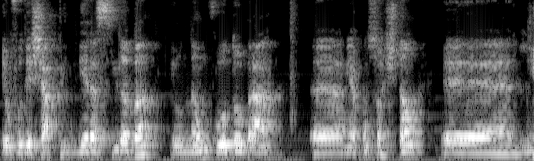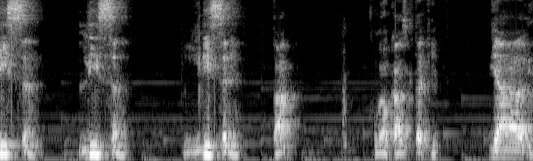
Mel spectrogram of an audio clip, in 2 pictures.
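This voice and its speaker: A man gives an English grammar lesson, reading out each rule and then walking through it slowly. His voice sits at a middle pitch and comes from some distance off the mic. The room is echoey, with soft music in the background. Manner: explains slowly, reading rules aloud in English then explaining them in Portuguese. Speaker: English teacher.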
